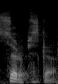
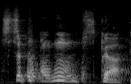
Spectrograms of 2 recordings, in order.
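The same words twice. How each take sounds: First: Srpska said slowly as SURP-ska; correct pronunciation. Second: Srpska as a sputtered pile-up of consonants; mock mispronunciation. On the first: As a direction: say Srpska cleanly, with an r-coloured first vowel. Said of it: "It's pronounced Srpska". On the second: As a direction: stumble through Srpska with no vowel, spluttering the consonants slowly. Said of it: "it looks like it's pronounced". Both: Shown as a demonstration.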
